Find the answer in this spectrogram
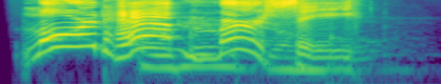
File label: cartoon character lord have mercy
